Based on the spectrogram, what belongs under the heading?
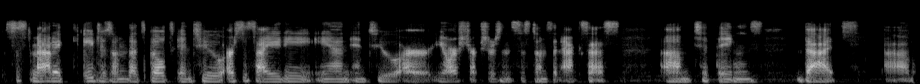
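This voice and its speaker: A woman's voice: extremely low pitch, little pitch movement, normal speed, gravelly, pushed and bright, slightly rough, no room sound, rough recording. A woman clinician on a video call from a parking lot, her choppy audio cutting out as she talks with hesitant restarts. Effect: choppy audio cutting out on a weak call connection. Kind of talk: virtual meeting discussion. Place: parked car lot between patient visits. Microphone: video call on a phone or laptop.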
